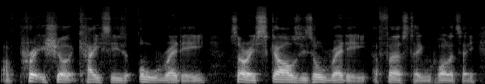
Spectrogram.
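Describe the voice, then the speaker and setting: Host, man in his 50s, lowish voice, loose rambling chat over a webcam. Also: fairly quick, a little mellow. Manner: chatty, rambling, repeats phrases. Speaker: podcast host. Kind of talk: casual football chat reading live comments. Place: home room.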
